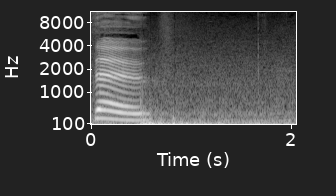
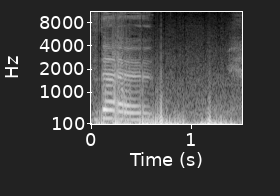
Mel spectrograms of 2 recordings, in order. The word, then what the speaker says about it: though: really carefully what about though how is this pronounced it means but but it's usually at the end of the sentence though though this time the thies is even lighter through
